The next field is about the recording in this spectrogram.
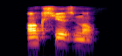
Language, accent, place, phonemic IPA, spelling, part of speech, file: French, France, Lyon, /ɑ̃k.sjøz.mɑ̃/, anxieusement, adverb, LL-Q150 (fra)-anxieusement.wav
- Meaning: 1. anxiously 2. apprehensively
